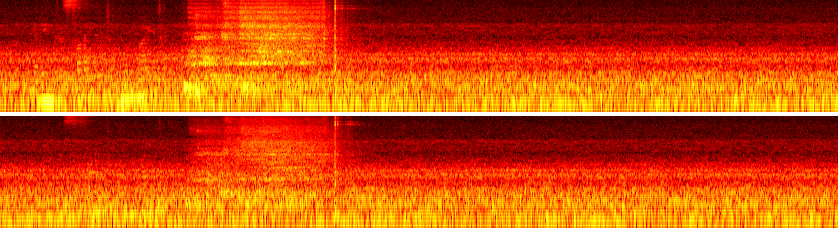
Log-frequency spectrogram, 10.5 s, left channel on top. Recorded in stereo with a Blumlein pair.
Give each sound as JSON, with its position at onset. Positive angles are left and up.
{"t": 0.4, "sound": "a man speaking", "azimuth_deg": 30, "distance_m": 8.0}
{"t": 2.3, "sound": "a toilet flushing", "azimuth_deg": 35, "distance_m": 4.5}
{"t": 4.2, "sound": "tapping", "azimuth_deg": 15, "distance_m": 1.5}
